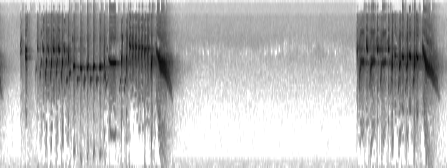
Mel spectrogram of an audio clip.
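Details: Clean, error-free European goldfinch song meant for teaching fledglings: two phrases of quick high twittering and liquid trills closing with a falling buzzy note, with a long silent gap between them.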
